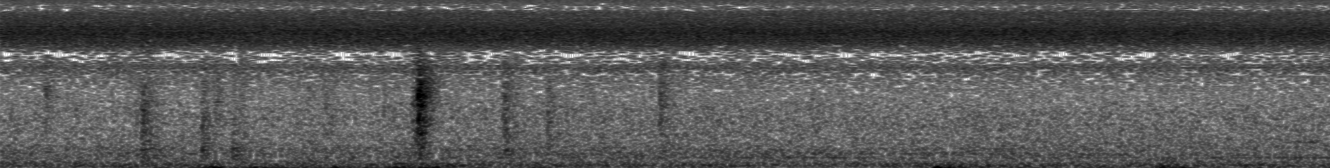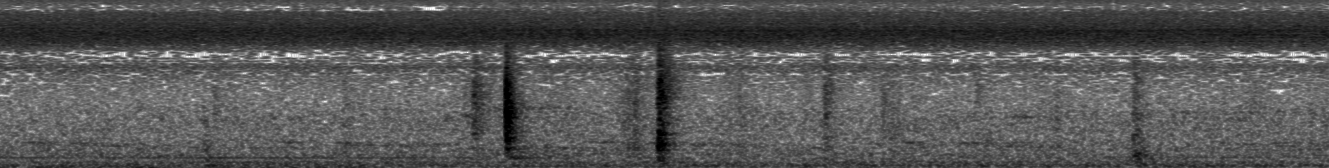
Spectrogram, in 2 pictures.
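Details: Cicadas droning through summer rain in Kyoto, Japan, a constant high shrill wash with scattered sharp drip-like clicks, two louder ones near the end.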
